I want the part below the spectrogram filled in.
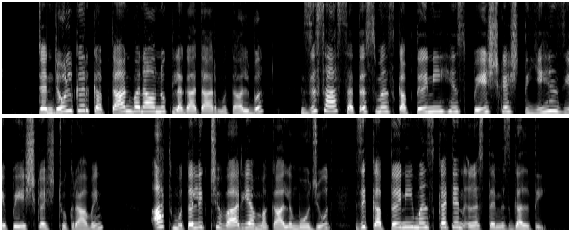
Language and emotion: Kashmiri, neutral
